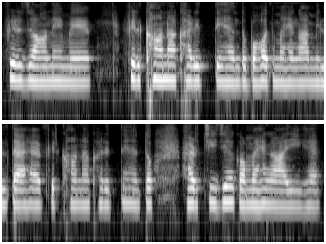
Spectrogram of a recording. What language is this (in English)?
Urdu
